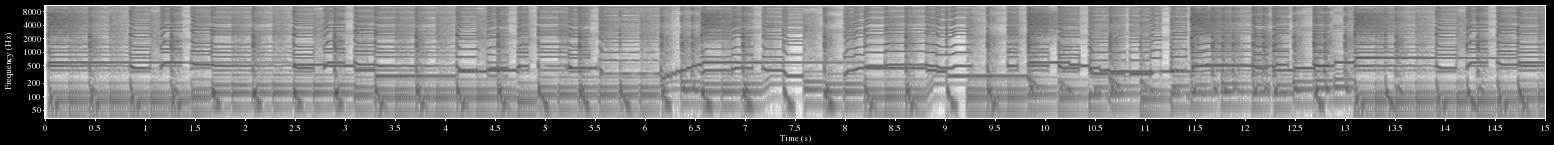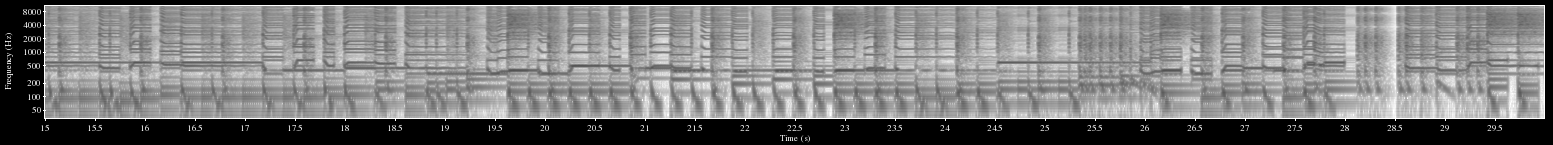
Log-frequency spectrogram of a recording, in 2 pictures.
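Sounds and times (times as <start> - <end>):
8-bit music: 0.0 - 29.9.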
